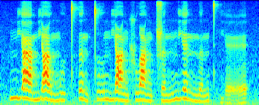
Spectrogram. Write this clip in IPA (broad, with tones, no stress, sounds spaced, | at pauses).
m j ä˥˧ m j ɑ˥˩ ʊ̯ m u˧˥ t̪ʰ ə˥˩ n t̪ u˥ m j ɑ˥˧ ŋ ʂ w ɑ˥˩ ŋ ʈ͡ʂ ə˧˥ n n̪ j ɛ˥˩ n n̪ ə˧˥ n t̪ʰ j ɛ̰˨˩˦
